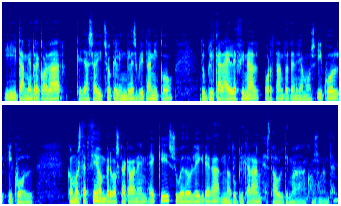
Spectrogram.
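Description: A man explaining English grammar in Spanish, methodical and measured, reading out slow English example sentences. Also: mid-range voice, steady tone. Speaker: English teacher. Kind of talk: explaining grammar in a studio lesson.

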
